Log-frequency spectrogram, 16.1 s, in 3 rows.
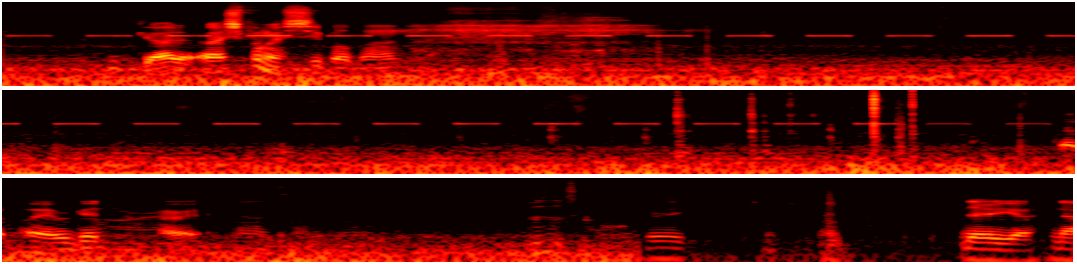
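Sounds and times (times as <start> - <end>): seatbelt warning chime beeping: 0.0 - 10.7
car engine rumble: 0.0 - 16.0.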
